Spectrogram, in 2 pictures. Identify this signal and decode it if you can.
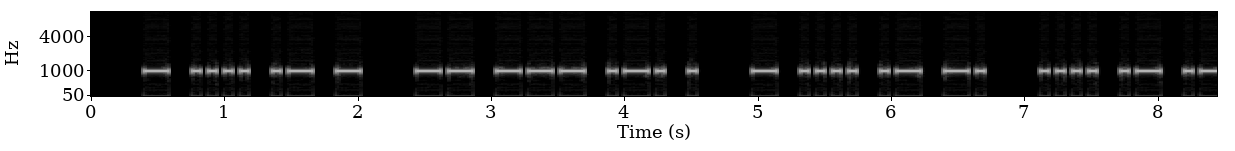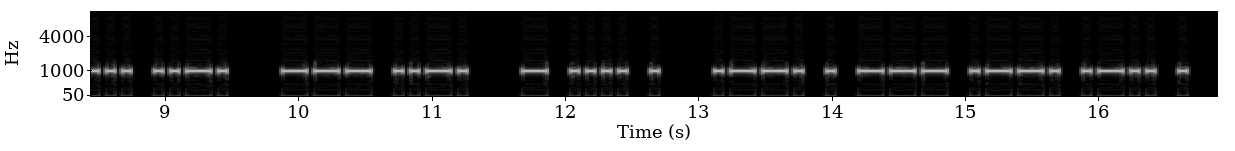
Morse code, heard as a keyed tone, about 20 wpm, 1000 Hz. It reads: THAT MORE THAN HALF OF THE PEOPLE
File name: qotdfiles / 20wpm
